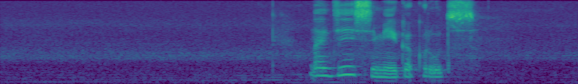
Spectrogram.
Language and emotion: Russian, sad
